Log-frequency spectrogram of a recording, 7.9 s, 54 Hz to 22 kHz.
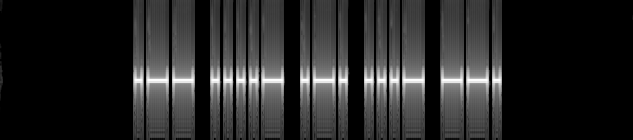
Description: Morse code, heard as a keyed tone, about 18 wpm, 700 Hz. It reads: W4RVG
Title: Speed Racing - USA 1x3 Call Signs 15wpm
